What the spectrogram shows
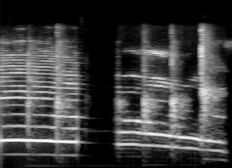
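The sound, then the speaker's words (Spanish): A few sharp hand claps sound over a loud, sustained buzzing tone that holds steady, breaks off briefly, then returns with more scattered claps before stopping. “¡Aplausos!”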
